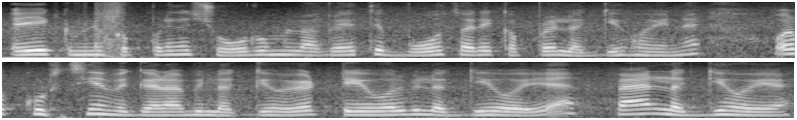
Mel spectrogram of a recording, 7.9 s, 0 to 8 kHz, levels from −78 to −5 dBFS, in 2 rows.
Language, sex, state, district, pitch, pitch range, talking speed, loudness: Punjabi, female, Punjab, Pathankot, 195 Hz, 180-210 Hz, 225 wpm, -16 LUFS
